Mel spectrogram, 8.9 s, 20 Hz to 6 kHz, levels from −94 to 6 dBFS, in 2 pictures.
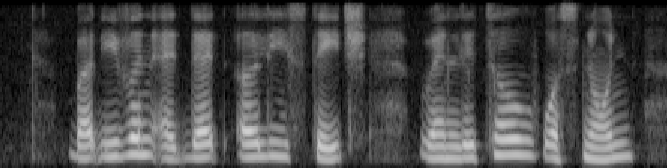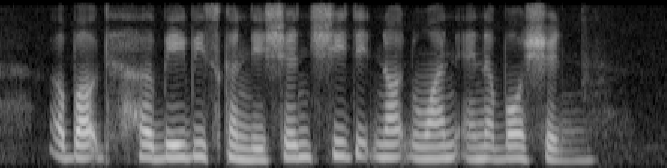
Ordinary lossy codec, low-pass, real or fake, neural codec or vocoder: none; 5.4 kHz; real; none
